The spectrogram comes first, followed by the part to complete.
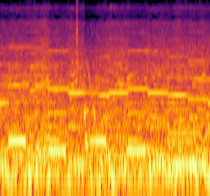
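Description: Pachislot machine's electronic game music playing loudly while its reels spin: a melody moving in clean stepped notes over a repeating bass line.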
